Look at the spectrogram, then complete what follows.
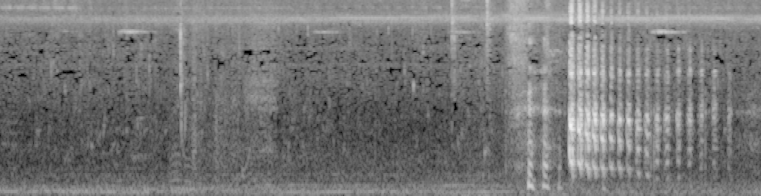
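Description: Steady low rush of flowing stream water. About five seconds in comes a sudden thump, then a fast rattle of clicks that fades out over about a second.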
